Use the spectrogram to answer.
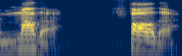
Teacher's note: So if you have a simple disyllabic word, two-syllabic word like mother, that there should be this stressed syllable and then this unstressed central vowel at the end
